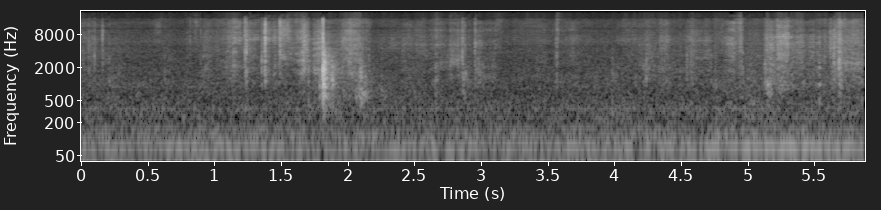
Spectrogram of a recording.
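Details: A quiet indoor room with soft rustling, handling noises and one sharp click, with no animal sound.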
